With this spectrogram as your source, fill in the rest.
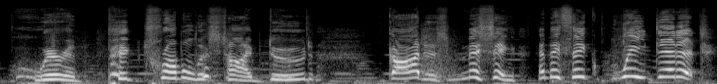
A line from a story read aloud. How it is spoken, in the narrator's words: The younger brother, gasping for breath, replied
